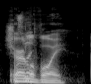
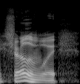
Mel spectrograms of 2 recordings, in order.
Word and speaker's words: Charlevoix: It's a ferry ride north of Charvelos, I believe. – Charlevoix. – Okay, Charlevoix. I should have asked you to pronounce that one as you're a Michigan person.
